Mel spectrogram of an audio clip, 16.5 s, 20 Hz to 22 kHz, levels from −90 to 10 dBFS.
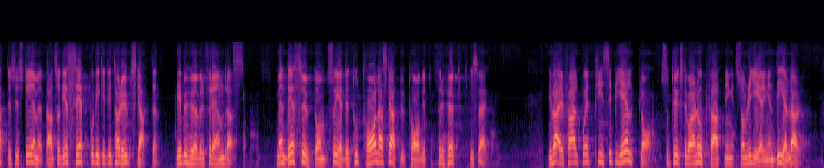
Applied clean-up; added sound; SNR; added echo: neural separator model SepFormer DNS4.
